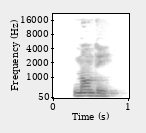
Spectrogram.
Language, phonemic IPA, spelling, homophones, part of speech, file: French, /mɑ̃.de/, mander, mandai / mandé / mandée / mandées / mandés / mandez, verb, LL-Q150 (fra)-mander.wav
- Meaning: 1. to command, summon 2. to inform, to send news of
